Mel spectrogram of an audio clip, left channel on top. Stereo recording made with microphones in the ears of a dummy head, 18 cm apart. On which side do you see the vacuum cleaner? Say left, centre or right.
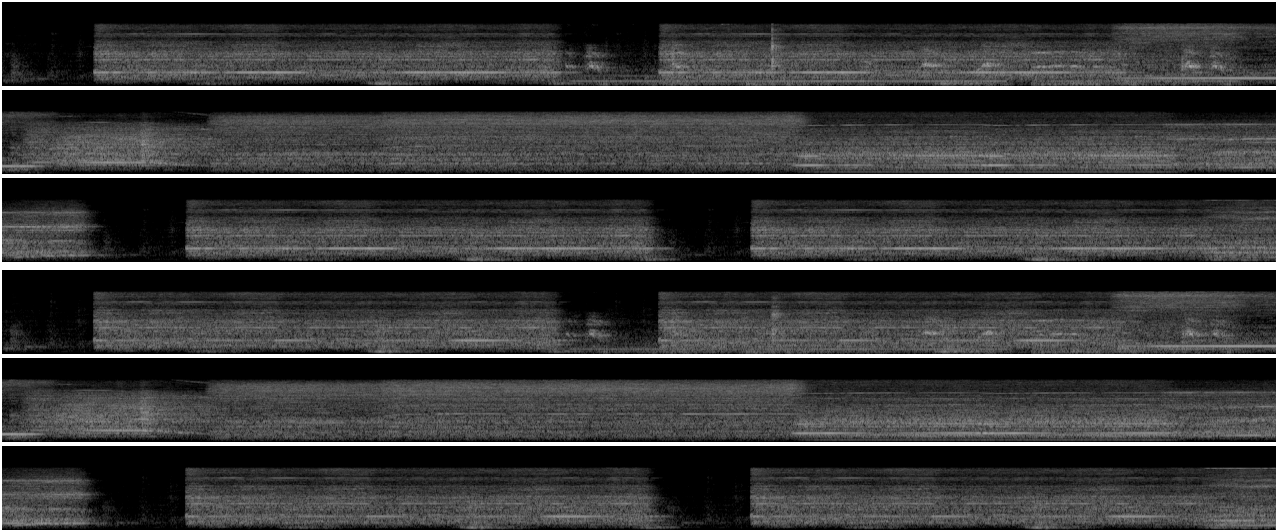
right.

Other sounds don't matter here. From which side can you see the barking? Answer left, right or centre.
left.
